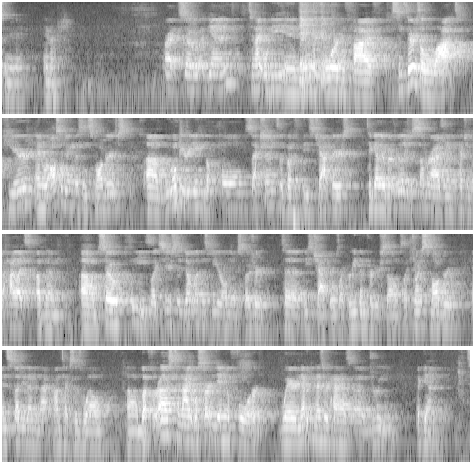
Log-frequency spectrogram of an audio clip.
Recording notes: apologies for poorer recording quality this week!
